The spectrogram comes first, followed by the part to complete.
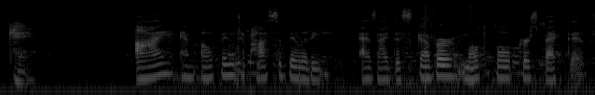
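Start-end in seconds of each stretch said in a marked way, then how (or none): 1.7-7.3 soft whisper, breath only. Leading a group affirmation, saying it the first of three times: whisper. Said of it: "first in a whisper".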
